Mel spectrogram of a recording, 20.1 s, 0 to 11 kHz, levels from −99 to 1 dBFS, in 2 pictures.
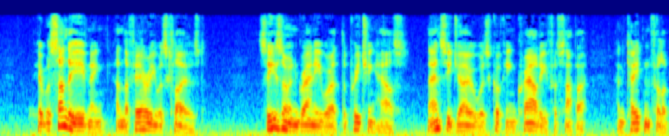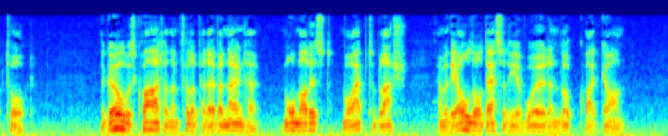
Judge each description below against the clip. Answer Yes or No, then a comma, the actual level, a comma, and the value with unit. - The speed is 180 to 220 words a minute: No, average, 165 wpm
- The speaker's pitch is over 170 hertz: No, low, 100 Hz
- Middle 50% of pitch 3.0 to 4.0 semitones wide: No, average, 4.7 semitones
